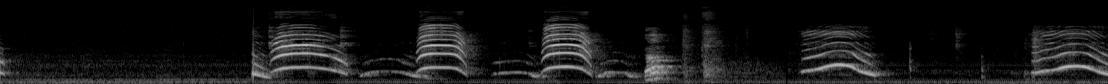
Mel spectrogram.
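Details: Pet talking parrot indoors producing a run of meow-like arched calls mixed with shorter lower bleating notes and a brief click, with a constant low hum underneath.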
